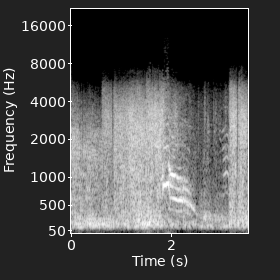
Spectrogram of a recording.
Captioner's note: soldier screams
